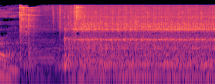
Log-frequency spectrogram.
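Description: A lathe motor starts up and hums steadily with a high whine.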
